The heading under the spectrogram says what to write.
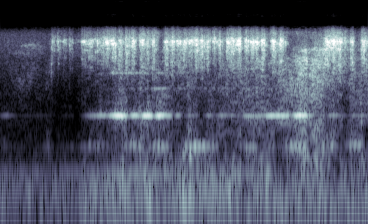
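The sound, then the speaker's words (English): A large snake's dry rattling buzz starts softly, then swells into a steady, sustained hiss-like rattle for a few seconds, loud, with no one speaking. “And now there'll be a large snake, which you'll pick up behind the head.”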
